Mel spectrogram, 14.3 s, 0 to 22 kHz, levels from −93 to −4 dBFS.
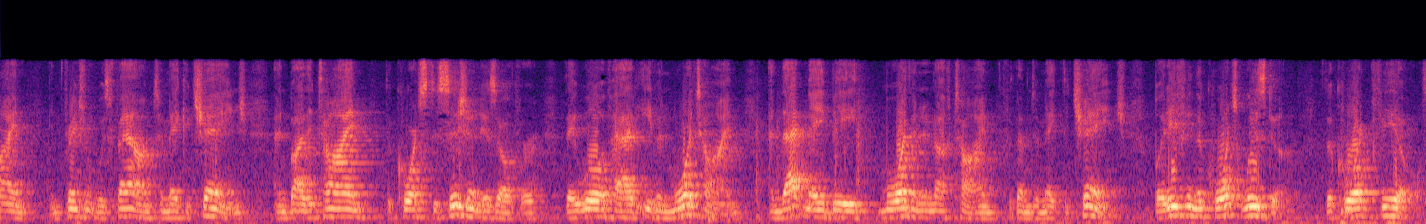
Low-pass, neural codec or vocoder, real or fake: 7.2 kHz; none; real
